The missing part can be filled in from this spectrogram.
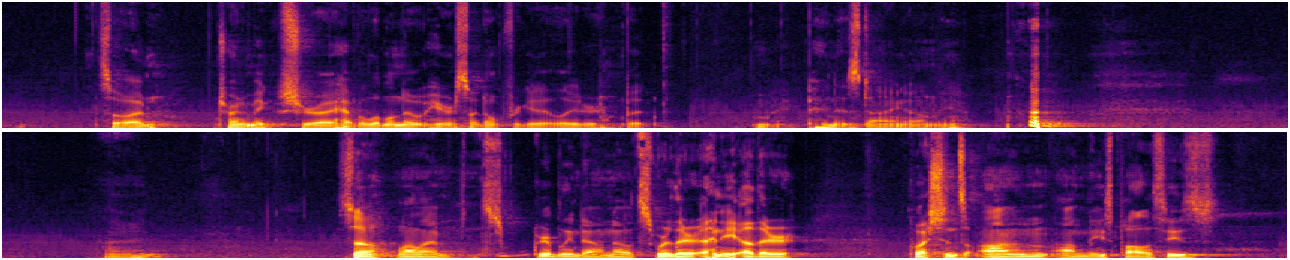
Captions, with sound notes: So I'm trying to make sure I have a little note here, so I don't forget it later, but my pen is dying on me. (chuckles) All right. So while I'm scribbling down notes, were there any other questions on these policies?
